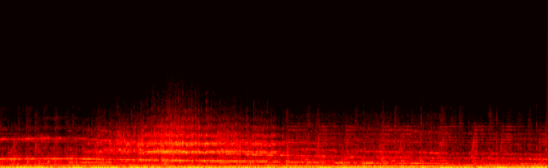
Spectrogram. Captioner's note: siren blaring; tires screeching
